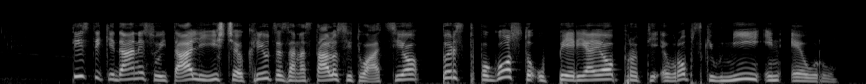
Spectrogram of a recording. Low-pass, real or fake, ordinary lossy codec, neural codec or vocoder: 7.2 kHz; real; MP3, 96 kbps; none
